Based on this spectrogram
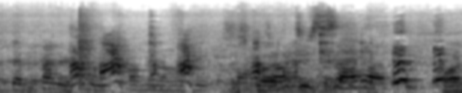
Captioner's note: cheerful laughing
